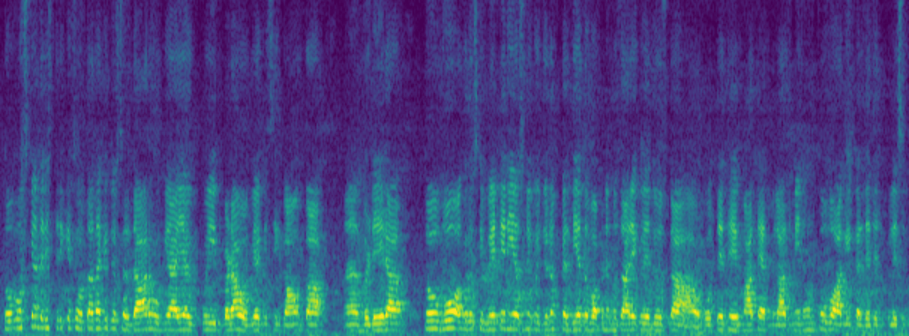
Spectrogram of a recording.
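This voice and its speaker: A man's voice: on the high side, fairly even intonation, brisk, few pauses. A man with a Pakistani accent gives an informal explanatory lecture, repeating and rephrasing his points and mixing in English legal terms. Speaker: law lecturer. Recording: roomy, dull, clearly noisy recording.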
